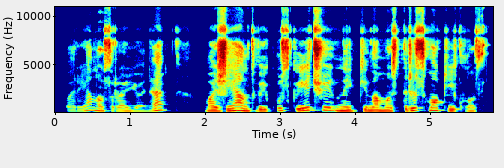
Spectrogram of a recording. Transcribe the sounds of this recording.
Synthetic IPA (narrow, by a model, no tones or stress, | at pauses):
ʋɐɾʲeːnoːsɾɐjoːnʲɛ | mɐʒʲeːjɛnt̪ʋɐɪkuːskɐɪt͡ʃʲʊɪnɐɪkʲɪnɐmoːst̪ʲɾʲɪsmoːkʲiːklˠoːs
